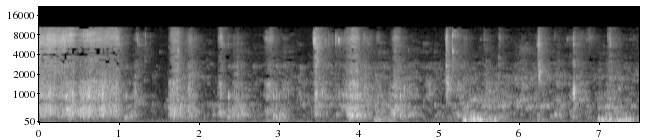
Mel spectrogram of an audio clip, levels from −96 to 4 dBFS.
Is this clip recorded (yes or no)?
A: yes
